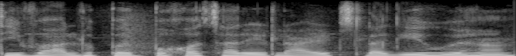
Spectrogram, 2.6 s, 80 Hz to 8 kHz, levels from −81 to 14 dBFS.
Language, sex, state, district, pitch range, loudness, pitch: Hindi, female, Jharkhand, Deoghar, 170-190 Hz, -15 LUFS, 180 Hz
